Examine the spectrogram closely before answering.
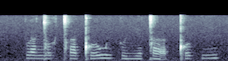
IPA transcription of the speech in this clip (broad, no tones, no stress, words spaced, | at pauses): klɐŋ͡ǀʊxǀʰɐǃʰʊ wikʊʎeǀɐ | ǃʼʊki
